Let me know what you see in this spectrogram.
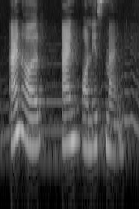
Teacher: though the word starts with H, the H is silent here, so they are having vowel sound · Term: silent letter H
